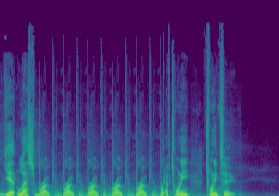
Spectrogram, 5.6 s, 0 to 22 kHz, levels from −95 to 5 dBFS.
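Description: From 1.27 s to 3.26 s the speech falls into a broken-record loop: a 0.49 s fragment repeats exactly, four times back to back, likely because the stream stalled and resent its last buffer. The audio that should have followed is lost. A spectrogram and waveform show identical repeating blocks.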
